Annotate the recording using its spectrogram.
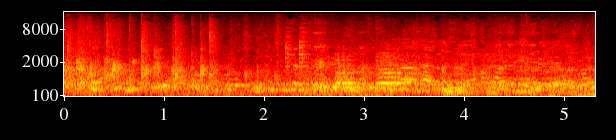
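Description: A crowd of men and women chatters loudly in a busy room.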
